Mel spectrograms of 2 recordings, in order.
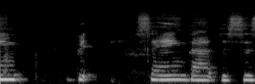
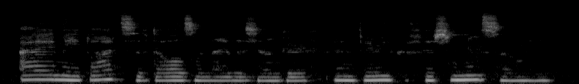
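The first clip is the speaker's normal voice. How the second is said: unsettling, spooky, creepy and eerie delivery; 11 dB quieter than usual. Offering in character to sew an arm back on: creepy delivery. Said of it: "You said that in a creepy way".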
